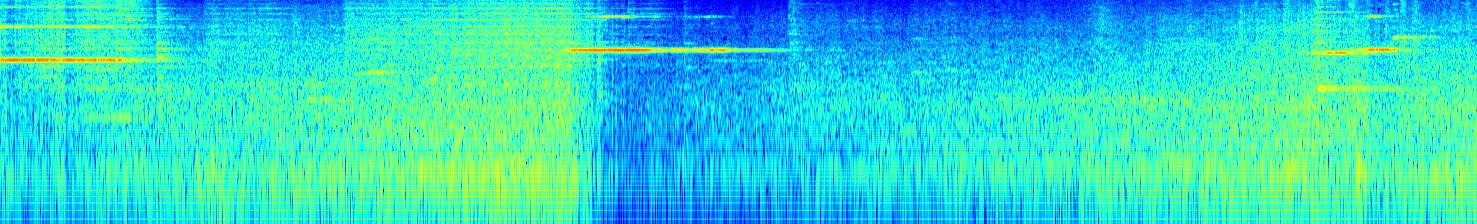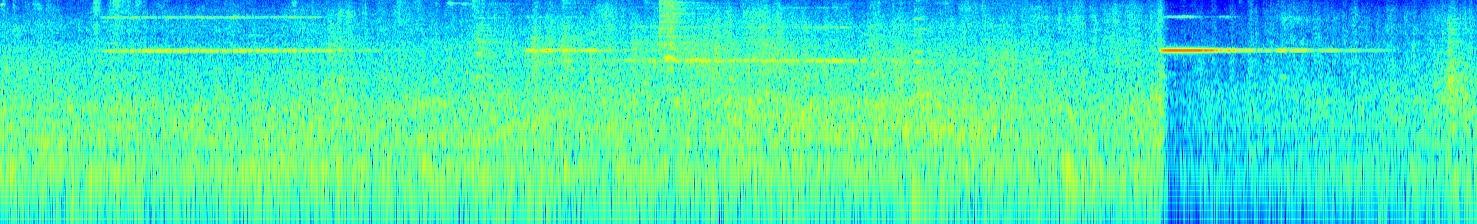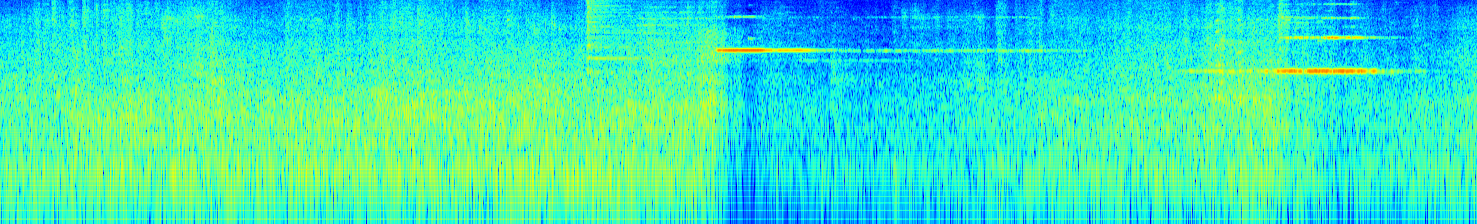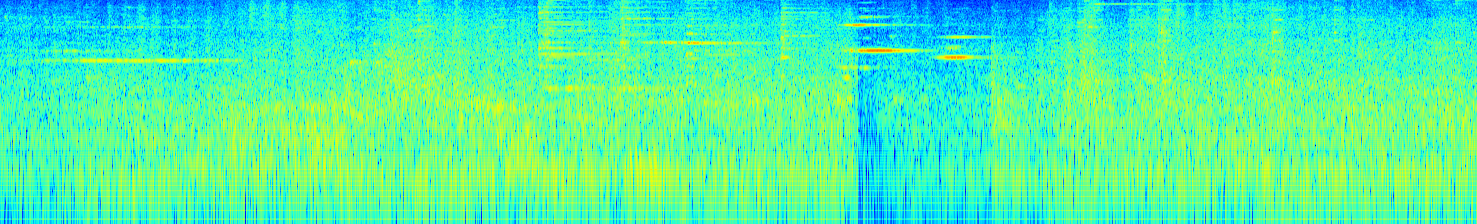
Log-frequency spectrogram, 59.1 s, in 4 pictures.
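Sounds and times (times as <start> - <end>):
high-pitched wheel squeals: 0.0 - 1.8, 5.5 - 8.0, 13.1 - 14.4, 15.7 - 18.6, 20.0 - 23.6, 26.4 - 28.6, 36.6 - 40.2, 41.3 - 43.8, 44.7 - 46.8, 49.7 - 54.3
freight train wheels rumbling: 0.0 - 59.0.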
